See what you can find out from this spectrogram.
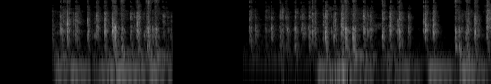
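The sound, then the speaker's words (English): Rapid typing on a computer keyboard: two bursts of quick, dense key clatter separated by a short silent pause, with no voices. “I'm typing”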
